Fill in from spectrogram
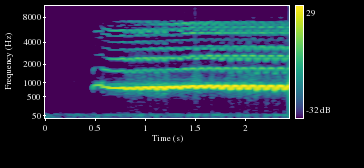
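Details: Tawny owl at the nest at 21:50, calling as the male arrives to deliver a mouse. A sustained, tremulous note with a rapid regular waver, rich overtones, steady and loud for about two seconds.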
